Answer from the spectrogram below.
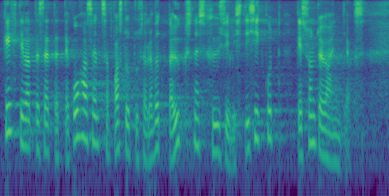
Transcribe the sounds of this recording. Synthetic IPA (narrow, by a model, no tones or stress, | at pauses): ke̞ht̪ivɑt̪ːˑe̞sæt̪ːˑet̪ːe̞ko̞ɦɑse̞lt̪sɑːb̥vɑst̪ut̪ːuse̞le̞vɤt̪ːɑyksne̞sfyːsilist̪isikːˑut̪ːˑ | ke̞so̞nt̪ø̞ːɑnʲd̪̥jɑ̰ks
